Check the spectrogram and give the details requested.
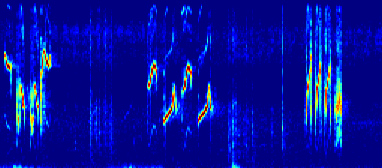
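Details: Lure call of a female cinereous tit meant to draw other birds: clusters of high, thin, slurred whistles in three to four note bursts, with brief low thumps between them.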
